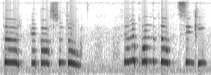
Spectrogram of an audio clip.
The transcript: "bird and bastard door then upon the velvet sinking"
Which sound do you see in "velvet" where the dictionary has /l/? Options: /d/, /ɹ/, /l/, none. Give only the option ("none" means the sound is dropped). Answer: /l/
